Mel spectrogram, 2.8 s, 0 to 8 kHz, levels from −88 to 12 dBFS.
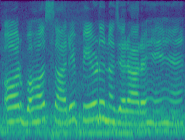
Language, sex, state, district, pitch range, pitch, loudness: Hindi, female, Haryana, Rohtak, 255-300 Hz, 280 Hz, -14 LUFS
